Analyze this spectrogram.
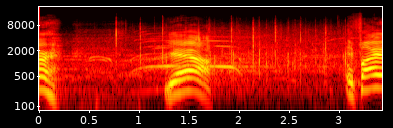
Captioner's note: crowd cheers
